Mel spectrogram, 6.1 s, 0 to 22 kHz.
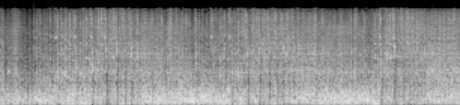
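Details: Buick V8, after new cap, rotor, wires and ignition coil: loud idle with uneven, stumbling beat and irregular exhaust dropouts; persistent misfire, owner suspects points/condenser, dirt or oil under distributor, or fuel delivery.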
